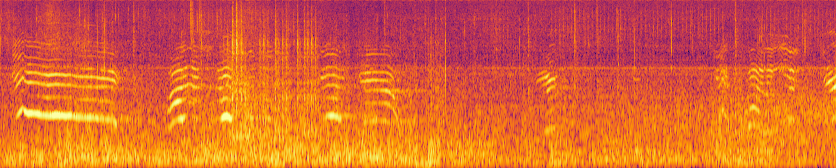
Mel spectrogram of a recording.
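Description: A young girl calls out in a high voice outdoors.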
